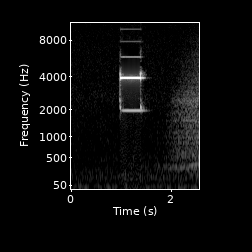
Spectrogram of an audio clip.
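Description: A machine beeps once with a short, high tone.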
